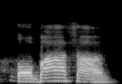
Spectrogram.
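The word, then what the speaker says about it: おばあさん: Oba-san. Very good. So you have a stretch, elongation here. Oba-san. So Oba-san, Oba-san. So if you stretch, it becomes grandmother. Oba-san.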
